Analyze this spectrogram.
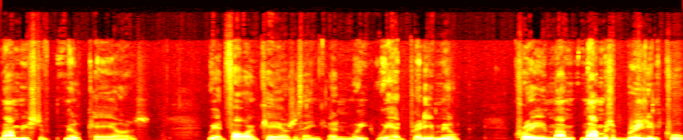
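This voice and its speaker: A man with a rural Australian accent speaks at a fairly slow pace in a fairly high pitch. His tone is dark and mellow, his intonation fairly even, and the sound is dry and close with no echo. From Australia, western New South Wales. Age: 80s+. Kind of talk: interview storytelling.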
